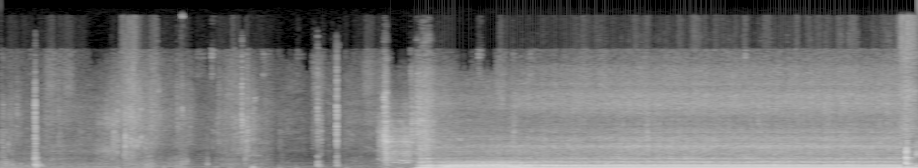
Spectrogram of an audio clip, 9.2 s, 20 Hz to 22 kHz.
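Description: A BMW M140i fires up after a few quiet clicks and rustles, its engine catching with a sharp flare, then settling into a loud, steady idle close by.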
